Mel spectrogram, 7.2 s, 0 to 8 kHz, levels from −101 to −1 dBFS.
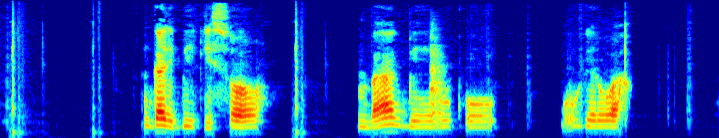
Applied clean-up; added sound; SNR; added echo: neural mask model RNNoise.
